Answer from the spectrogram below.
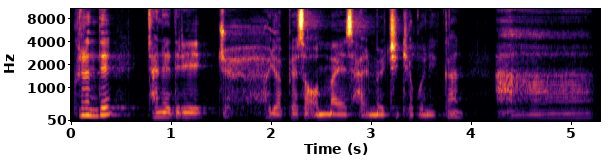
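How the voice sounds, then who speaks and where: A middle-aged man with a gravelly, creaky voice delivers an early-morning sermon from a church sanctuary. He speaks earnestly and keeps dropping into a hushed near-whisper to drive home his points. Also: mid-range voice, measured pace. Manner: earnest, often drops to a soft near-whisper for emphasis. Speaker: pastor. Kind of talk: dawn service sermon.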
